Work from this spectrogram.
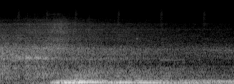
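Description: A 2011 Ford F-150 pickup engine starts and settles into a low, rumbling idle, a steady deep throb close by with faint background hiss.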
